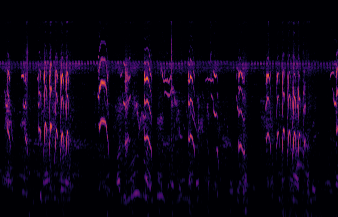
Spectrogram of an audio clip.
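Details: Babbler calling in alarm as the mother tries to protect her endangered chick: dense rapid chatter of curved, harmonic-rich notes, often in quick runs of four or five, nearly continuous throughout.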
